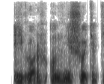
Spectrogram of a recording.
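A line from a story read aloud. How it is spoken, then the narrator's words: Quiet near whisper. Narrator (Russian): тихо сказала, почти прошептала Надежда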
